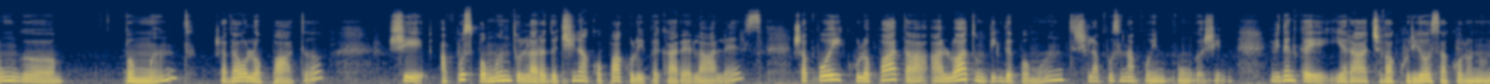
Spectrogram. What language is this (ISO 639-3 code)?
ron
